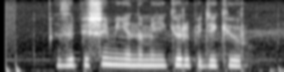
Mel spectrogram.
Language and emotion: Russian, neutral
